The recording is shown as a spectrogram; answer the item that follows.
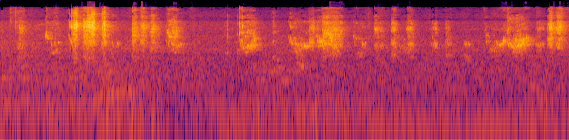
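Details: Happy caged budgies, kept as social pet parrots: irregular bursts of shrill squawks and rapid chirps, loud at the start, then a lull, then more clustered chatter repeating every second or so.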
